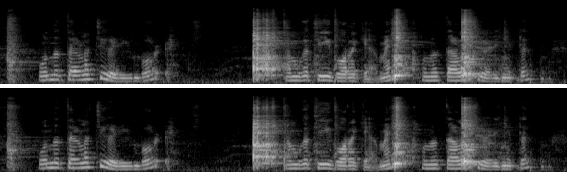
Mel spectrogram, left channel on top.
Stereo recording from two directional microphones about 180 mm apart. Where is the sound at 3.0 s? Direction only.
20° right (ahead or behind).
